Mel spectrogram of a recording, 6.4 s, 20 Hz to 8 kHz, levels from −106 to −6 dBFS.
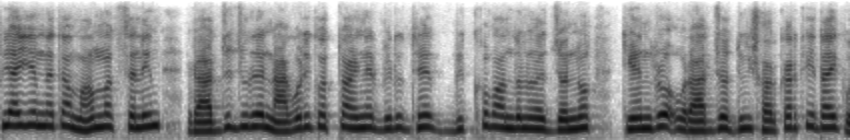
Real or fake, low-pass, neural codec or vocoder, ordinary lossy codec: fake; 7.2 kHz; codec, 16 kHz, 2 kbps, FunCodec, trained on LibriTTS, 25 frames a second; Opus, 32 kbps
